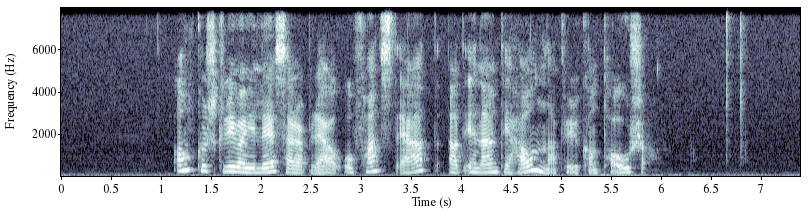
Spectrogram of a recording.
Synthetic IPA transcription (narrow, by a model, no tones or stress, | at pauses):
ʔɑŋkəʃkɾiːʋɑiːleːsəɾɑbɾḛːʋʔoːfænst̪ḛæt̪ʔɑt̪eːnæʋnt̪iːhɑlnn̩ɑ̰fy̰ːɾkʰɑnt̪ʰɑ̰ʊʃɑ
